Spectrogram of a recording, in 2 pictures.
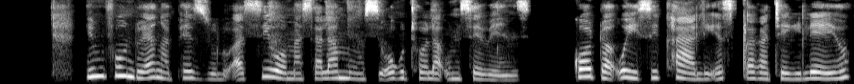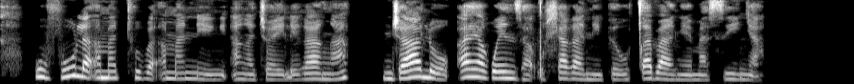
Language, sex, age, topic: North Ndebele, female, 25-35, education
